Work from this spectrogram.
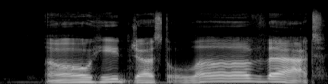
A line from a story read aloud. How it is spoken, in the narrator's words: Satan grumbled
